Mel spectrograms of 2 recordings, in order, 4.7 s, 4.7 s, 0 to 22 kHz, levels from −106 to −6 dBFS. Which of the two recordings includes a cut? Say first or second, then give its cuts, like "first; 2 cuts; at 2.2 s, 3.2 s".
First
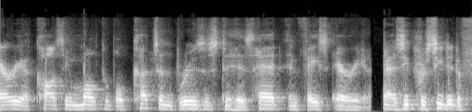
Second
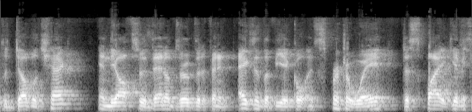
first; 1 cut; at 3.7 s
